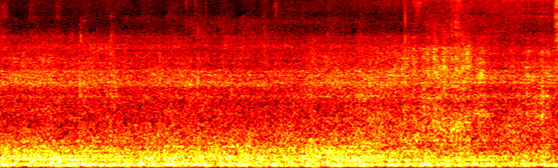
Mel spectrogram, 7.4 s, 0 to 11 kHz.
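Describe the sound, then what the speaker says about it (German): A new T2 subway train rumbles and rattles past in a steady, loud roar, with clattering wheels on the rails throughout. "So, da fährt die neue U-Bahn T2."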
